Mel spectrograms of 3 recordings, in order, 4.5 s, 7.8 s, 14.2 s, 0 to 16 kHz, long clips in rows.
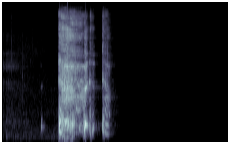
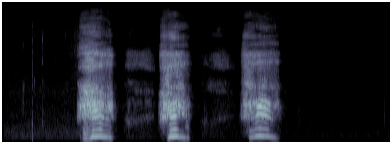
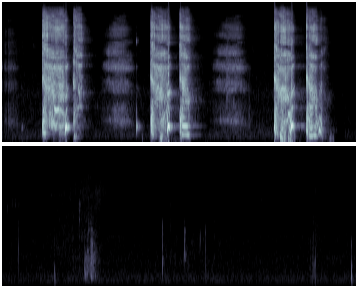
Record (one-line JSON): {"cough_length": "4.5 s", "cough_amplitude": 32768, "cough_signal_mean_std_ratio": 0.27, "exhalation_length": "7.8 s", "exhalation_amplitude": 12272, "exhalation_signal_mean_std_ratio": 0.38, "three_cough_length": "14.2 s", "three_cough_amplitude": 32768, "three_cough_signal_mean_std_ratio": 0.27, "survey_phase": "beta (2021-08-13 to 2022-03-07)", "age": "45-64", "gender": "Female", "wearing_mask": "No", "symptom_cough_any": true, "symptom_runny_or_blocked_nose": true, "symptom_onset": "4 days", "smoker_status": "Ex-smoker", "respiratory_condition_asthma": false, "respiratory_condition_other": false, "recruitment_source": "Test and Trace", "submission_delay": "2 days", "covid_test_result": "Positive", "covid_test_method": "RT-qPCR", "covid_ct_value": 18.2, "covid_ct_gene": "ORF1ab gene"}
